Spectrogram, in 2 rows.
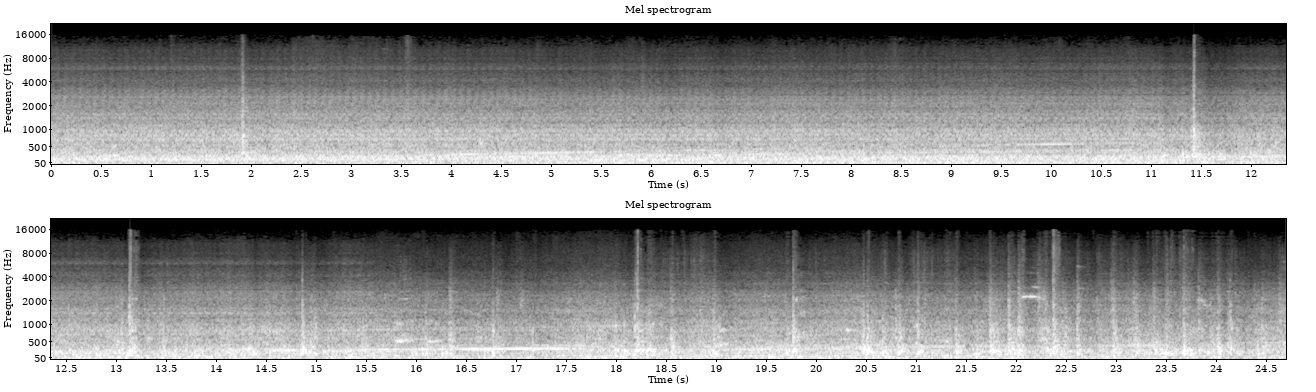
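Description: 205 series 600 subseries electric train running, heard from inside the motor car MoHa 204-602: a steady rumble of wheels on rail, a faint traction-motor whine that rises slowly at times, and a few sharp clicks.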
